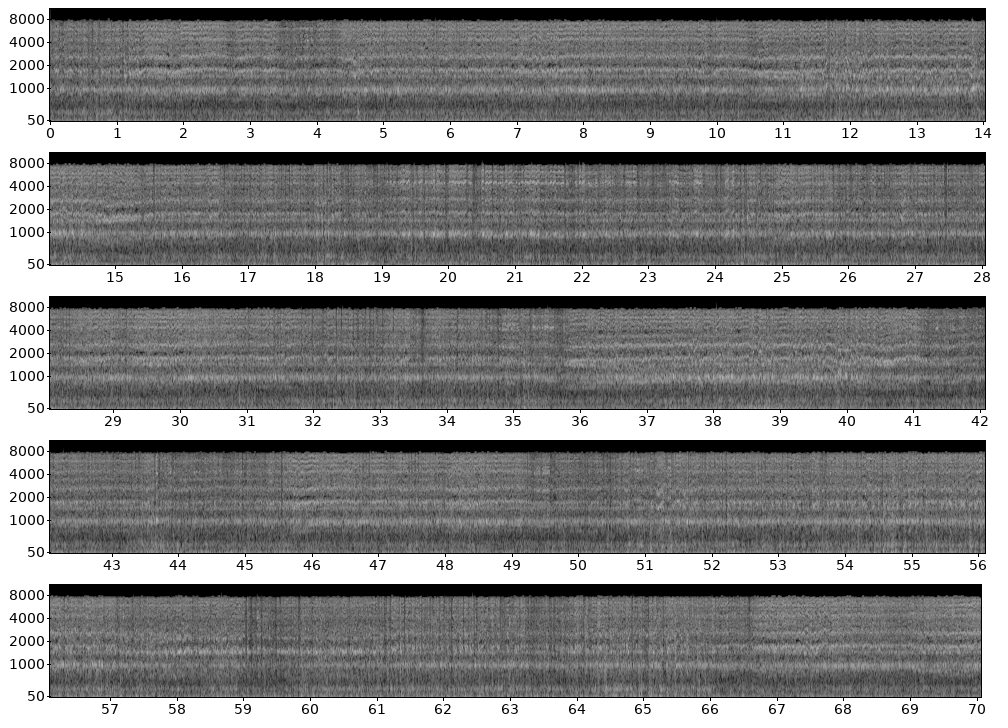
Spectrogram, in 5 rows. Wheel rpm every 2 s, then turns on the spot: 230, 230, 230, 220, 230, 210, 190, 200, 230, 230, 230, 230, 230, 230, 220, 230, 230, 230, 200, 200, 210, 230, 220, 230, 230, 230, 230, 230, 220, 200, 210, 230, 220, 220, 230.
none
